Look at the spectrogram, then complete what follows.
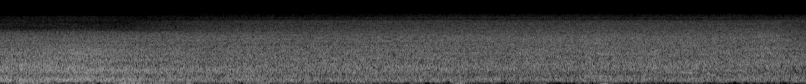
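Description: Steady rush of mountain water, a continuous even noise.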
